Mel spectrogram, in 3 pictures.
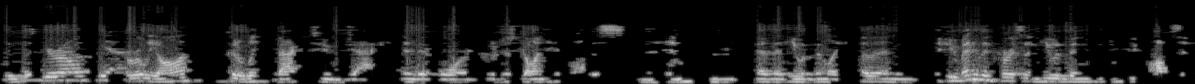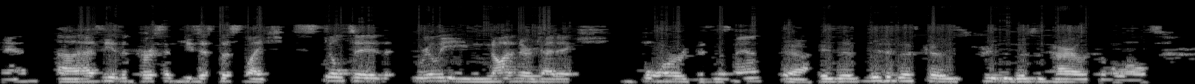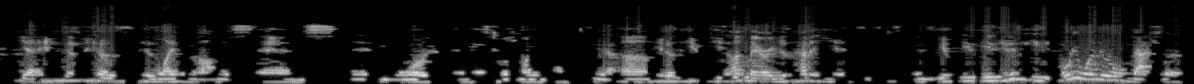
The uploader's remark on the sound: Sorry about the audio.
